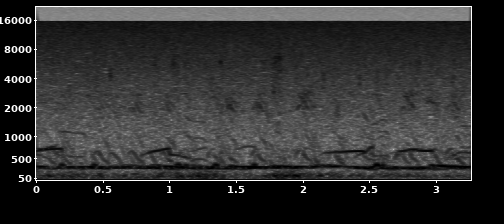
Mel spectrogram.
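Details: Male Greater Prairie Chickens at a lek in Washington County, Kansas, displaying and fighting to hold breeding territory; a sustained low booming hum with long level whistled notes and quick bouncing whoops over it.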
